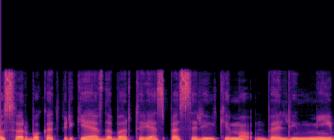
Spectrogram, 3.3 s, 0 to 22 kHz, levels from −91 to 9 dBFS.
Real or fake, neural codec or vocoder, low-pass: fake; codec, 24 kHz, 0.9 kbps, WavTokenizer, medium speech release version 1; 10.8 kHz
